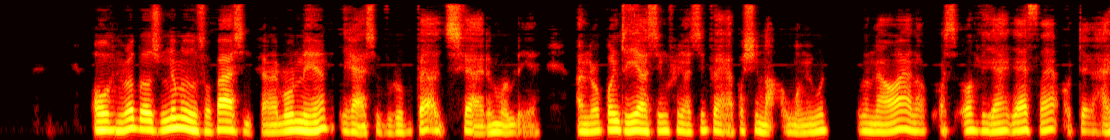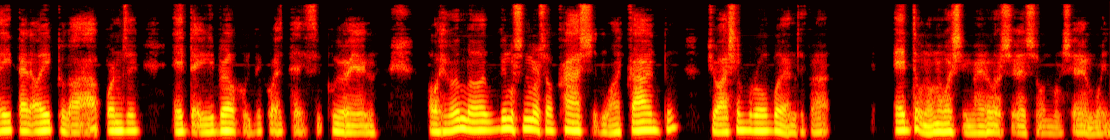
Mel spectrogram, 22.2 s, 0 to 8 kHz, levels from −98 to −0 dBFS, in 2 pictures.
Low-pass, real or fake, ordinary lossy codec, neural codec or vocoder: 7.2 kHz; fake; MP3, 64 kbps; codec, 16 kHz, 0.5 kbps, FunCodec, trained on LibriTTS, 25 frames a second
